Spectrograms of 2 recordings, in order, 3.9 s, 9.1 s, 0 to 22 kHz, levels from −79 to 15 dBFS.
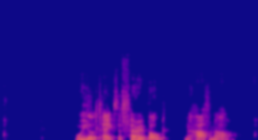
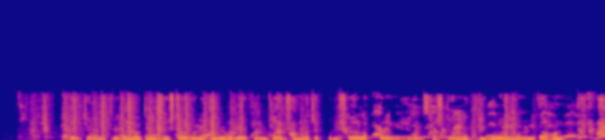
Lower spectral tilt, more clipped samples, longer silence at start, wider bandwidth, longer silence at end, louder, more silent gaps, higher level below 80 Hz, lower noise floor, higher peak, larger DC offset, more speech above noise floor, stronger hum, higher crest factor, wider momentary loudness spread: about the same, -5 dB/octave vs -4 dB/octave; neither; second, 0.05 s vs 0.3 s; first, 13 kHz vs 8 kHz; first, 0.35 s vs 0 s; second, -29 LUFS vs -16 LUFS; neither; second, -70 dBFS vs -54 dBFS; first, -83 dBFS vs -37 dBFS; second, -10 dBFS vs -2 dBFS; neither; first, 54 dB vs 22 dB; neither; first, 22 dB vs 14 dB; first, 12 LU vs 7 LU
